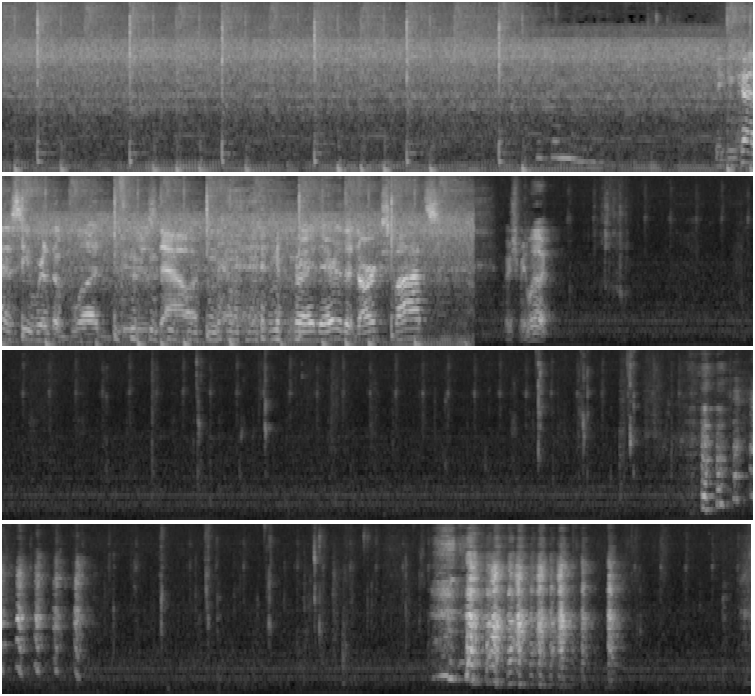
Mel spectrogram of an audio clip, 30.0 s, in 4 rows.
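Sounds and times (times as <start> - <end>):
man chewing: 13.2 - 26.9, 28.6 - 30.0
wet mouth clicks: 15.7 - 21.8, 23.6 - 26.8.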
